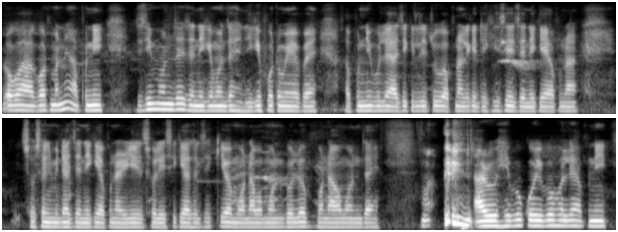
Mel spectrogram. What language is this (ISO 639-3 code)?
asm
